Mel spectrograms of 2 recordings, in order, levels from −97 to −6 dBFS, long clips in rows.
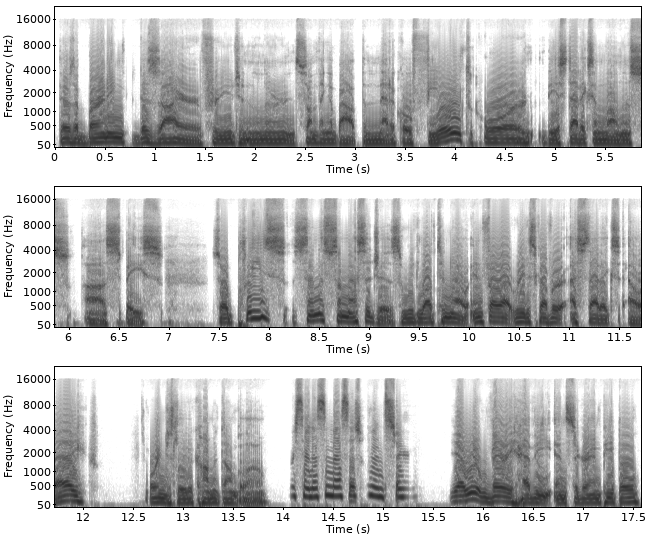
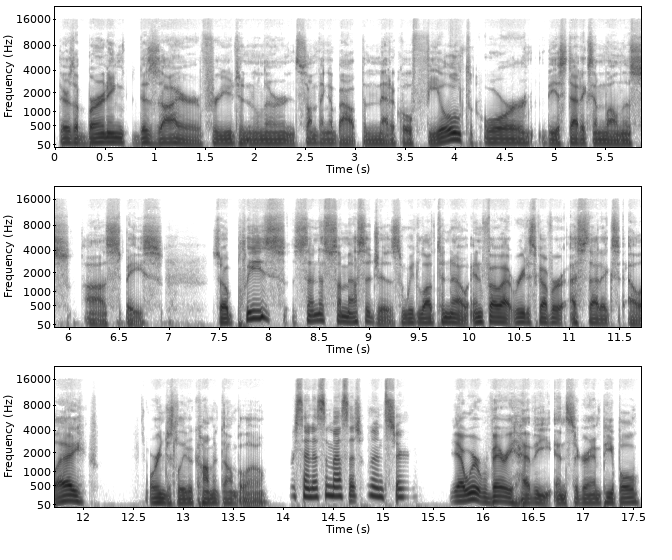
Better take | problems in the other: second | distortion; heavy; 6 dB below the speech

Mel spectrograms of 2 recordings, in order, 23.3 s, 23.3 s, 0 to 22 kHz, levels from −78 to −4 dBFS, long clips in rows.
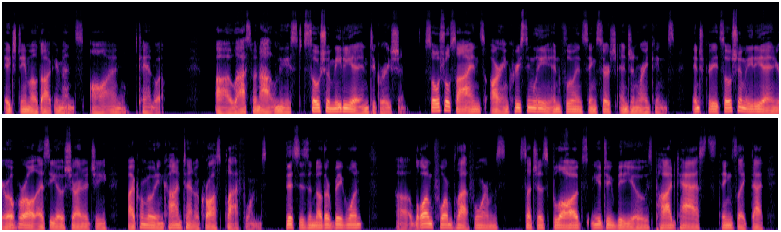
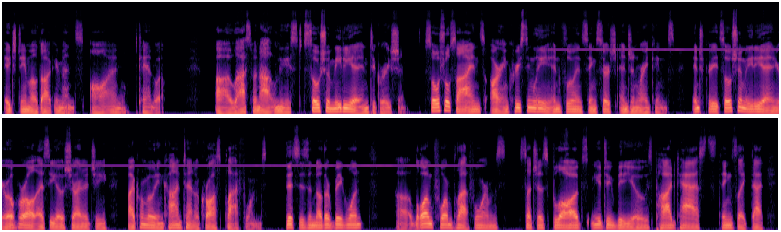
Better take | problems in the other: first | high-pitched whine; noticeable; from 8 to 19 s; 4 kHz, 20 dB below the speech

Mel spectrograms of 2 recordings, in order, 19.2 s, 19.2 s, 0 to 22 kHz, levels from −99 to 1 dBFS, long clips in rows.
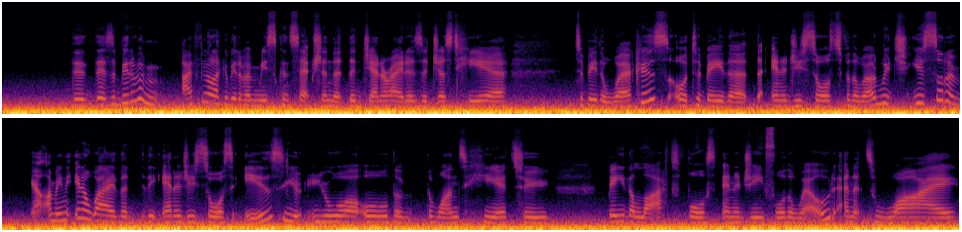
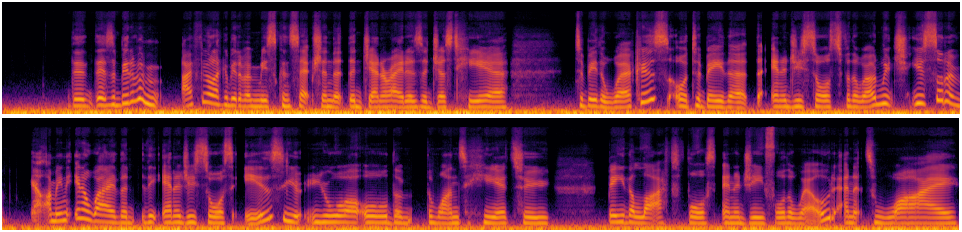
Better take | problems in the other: second | low rumble; loud; throughout; 2 dB below the speech; faint in the second

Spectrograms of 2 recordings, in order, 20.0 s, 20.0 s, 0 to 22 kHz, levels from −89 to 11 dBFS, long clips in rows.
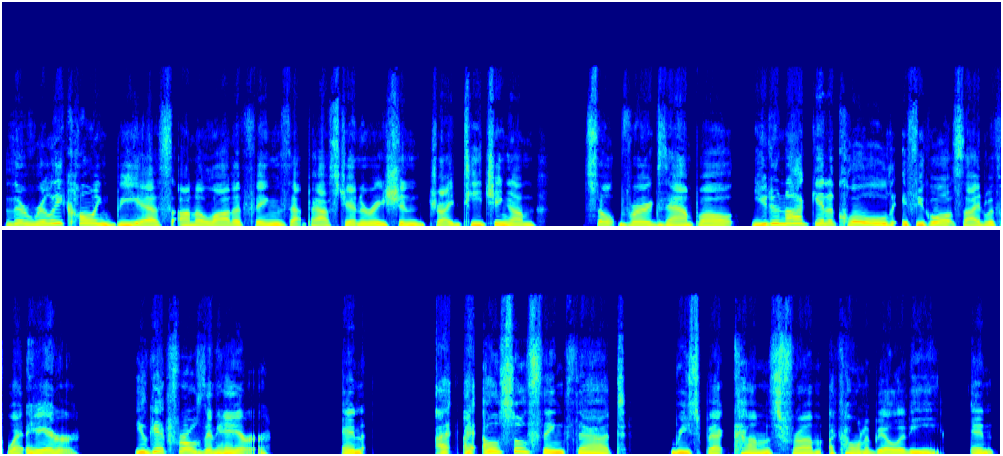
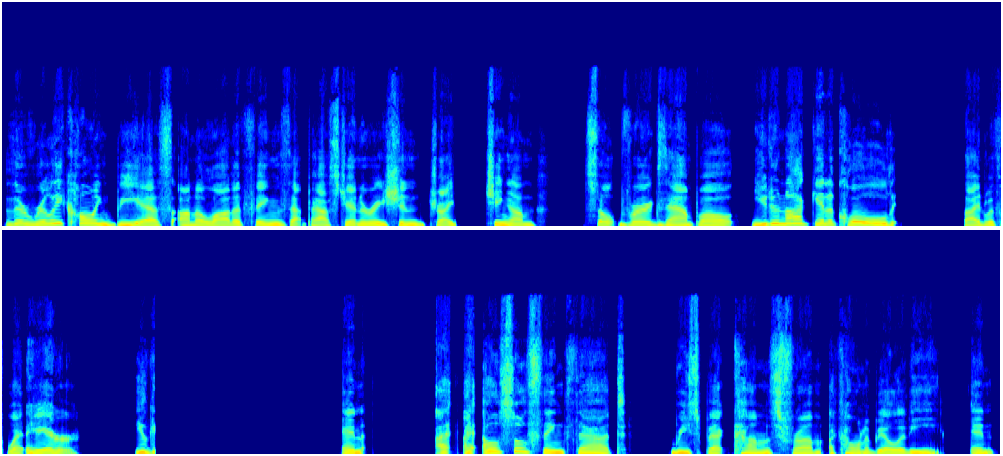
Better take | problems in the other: first | audio cutting out; at 4.5 s, at 9 s for 0.5 s and at 12 s for 1 s

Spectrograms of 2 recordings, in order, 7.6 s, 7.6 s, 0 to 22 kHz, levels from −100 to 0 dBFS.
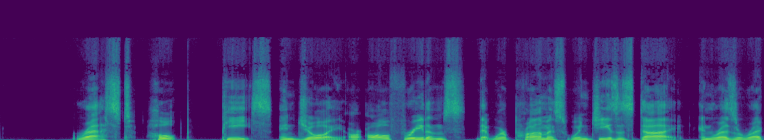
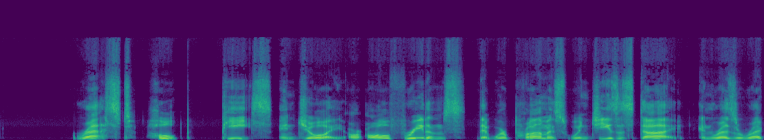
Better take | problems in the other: first | thin; very; fading below 300 Hz

